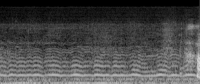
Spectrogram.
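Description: An insect's buzz, a mosquito's whine: one steady high hum that wavers slightly in pitch, laid in as a sound effect.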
